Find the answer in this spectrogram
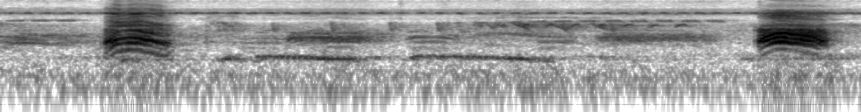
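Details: Baby crow begging hungrily at feeding time, giving two loud rasping caws roughly three seconds apart, with softer tonal calls from other birds and faint chatter in between.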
